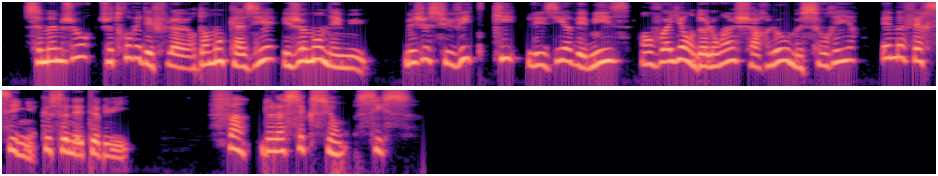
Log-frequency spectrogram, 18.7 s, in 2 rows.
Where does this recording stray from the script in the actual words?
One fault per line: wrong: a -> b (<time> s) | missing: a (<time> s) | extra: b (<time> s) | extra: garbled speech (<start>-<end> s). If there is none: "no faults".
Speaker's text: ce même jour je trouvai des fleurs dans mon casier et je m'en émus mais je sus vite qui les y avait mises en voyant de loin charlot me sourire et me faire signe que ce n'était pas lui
missing: pas (10.4 s)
